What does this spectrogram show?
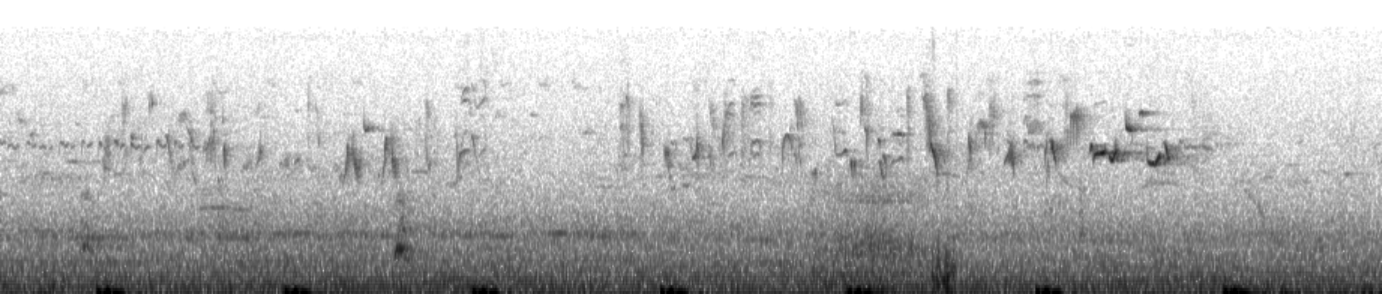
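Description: Birds chirping and singing in short, scattered calls over a steady background noise, with a low swell in loudness recurring about every two seconds.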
